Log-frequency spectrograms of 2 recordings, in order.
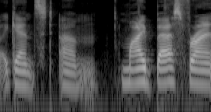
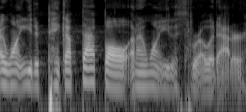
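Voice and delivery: put-on hushed whisper; 3 semitones lower than usual. Recalling a ball game, the speaker repeats what mom said at the gate: retelling mom's whisper. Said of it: "she whispers to me".

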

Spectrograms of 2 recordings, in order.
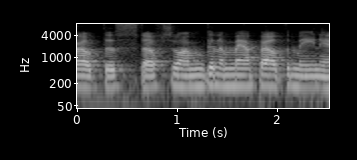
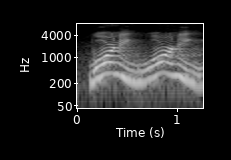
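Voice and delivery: loud, high alarmed shout; 9 semitones higher, 6 dB louder than usual. In a tabletop game as skeletons approach the sleeping party, yelling out a warning. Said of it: "Are you yelling out warning".

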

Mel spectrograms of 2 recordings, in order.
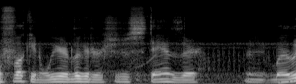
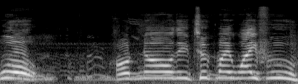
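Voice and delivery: very high, slow, drawn-out, alarmed panicked cry; 4 dB louder than usual. Breaking off a story to react to an abduction: panicking. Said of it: "I'm just panicking".

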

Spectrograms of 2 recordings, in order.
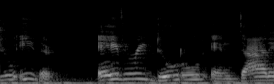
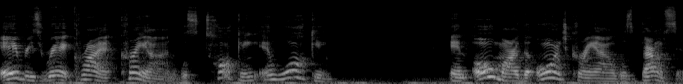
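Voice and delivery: plain reading voice

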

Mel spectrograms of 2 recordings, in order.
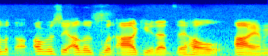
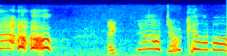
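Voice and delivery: very high, loud, full-on scream; 6 dB louder than usual. Recalling first watching it at three years old, reenacting a childhood scream. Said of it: "I screamed out".

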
